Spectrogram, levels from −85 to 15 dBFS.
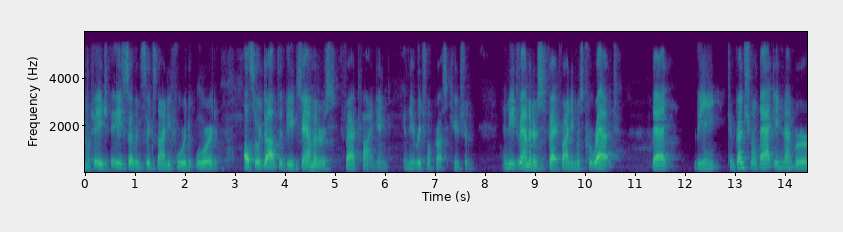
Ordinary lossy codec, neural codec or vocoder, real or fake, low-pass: AAC, 48 kbps; autoencoder, 22.05 kHz, a latent of 192 numbers a frame, VITS, trained on one speaker; fake; 5.4 kHz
